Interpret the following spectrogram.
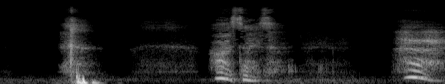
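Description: A woman sneezes once, loudly, a little under a second in, then makes a brief voiced sound about two seconds in. She is getting over a cold.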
